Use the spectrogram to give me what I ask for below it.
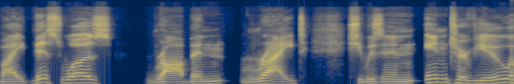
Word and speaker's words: Wright: but not least Robin Wright and remember that W is silent and we looked at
